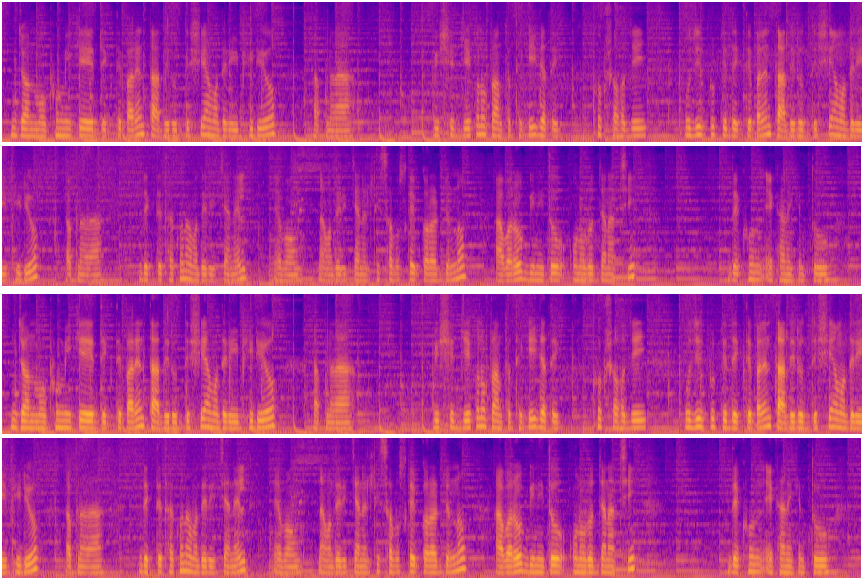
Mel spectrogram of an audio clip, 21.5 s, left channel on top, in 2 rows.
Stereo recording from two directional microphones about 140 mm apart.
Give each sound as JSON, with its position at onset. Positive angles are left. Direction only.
{"t": 0.1, "sound": "speech", "side_deg": -5}
{"t": 5.4, "sound": "speech", "side_deg": -15}
{"t": 19.9, "sound": "speech", "side_deg": -15}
